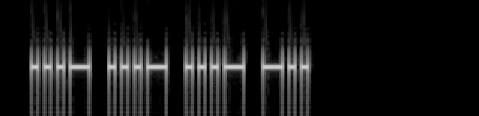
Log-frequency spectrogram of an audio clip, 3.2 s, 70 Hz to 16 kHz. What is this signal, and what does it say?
Morse code, heard as a keyed tone, about 28 wpm, 700 Hz. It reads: VVVD
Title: All Cut Numbers - 4-Digit 28wpm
